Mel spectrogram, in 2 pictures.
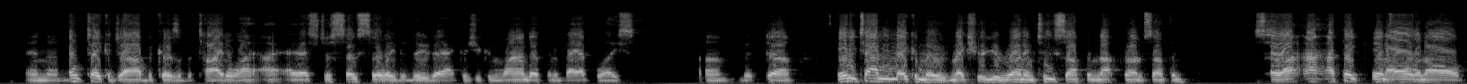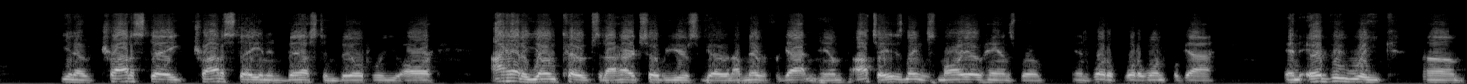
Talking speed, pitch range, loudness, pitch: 210 wpm, 95-110 Hz, -24 LUFS, 105 Hz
